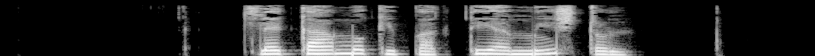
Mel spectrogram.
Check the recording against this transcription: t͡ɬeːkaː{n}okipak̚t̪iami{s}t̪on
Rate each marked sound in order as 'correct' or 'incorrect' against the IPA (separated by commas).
incorrect, incorrect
